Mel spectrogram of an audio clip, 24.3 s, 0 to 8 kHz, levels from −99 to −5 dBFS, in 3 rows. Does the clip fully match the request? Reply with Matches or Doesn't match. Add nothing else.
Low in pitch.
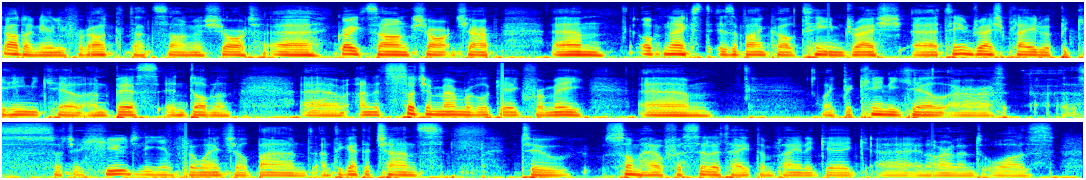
Matches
